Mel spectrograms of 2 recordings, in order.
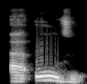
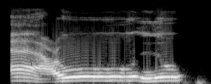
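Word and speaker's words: أَعُوذُ: দর্শক ভুল হবে তারপরে এই শব্দটি এভাবে বলি আউজু এই আইনের উচ্চারণ হামজার উচ্চারণ করে থাকি আইনের মাখরাজ হলকের মধ্যখান থেকে হবে আইনের উচ্চারণ হলকের মধ্যখান থেকে চাপ দিয়ে উচ্চারণ করব এভাবে পড়বো দেখুন আউজু আউজু কুল আউজু কফের উচ্চারণ জিহ্বার গোড়া তার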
